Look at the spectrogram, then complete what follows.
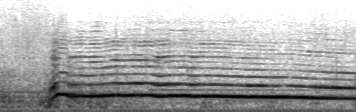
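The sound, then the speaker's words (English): A voice imitates an eerie howl: a quick upward swoop into one long, loud, sustained tone that holds steady for about three seconds and sags slightly at the end, with no talking. “And yeah, what's that fucking howling noise?”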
